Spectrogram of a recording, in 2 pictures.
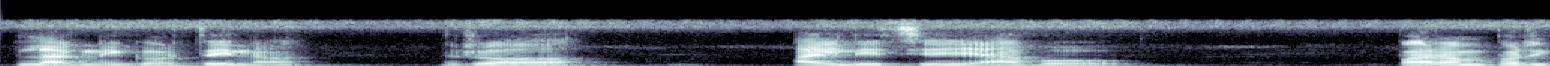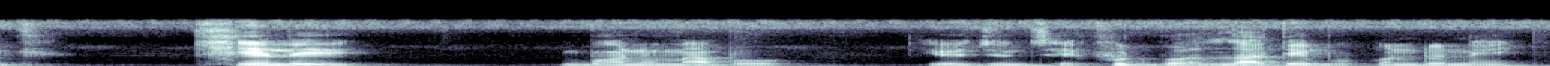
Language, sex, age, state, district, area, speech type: Nepali, male, 30-45, West Bengal, Kalimpong, rural, spontaneous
